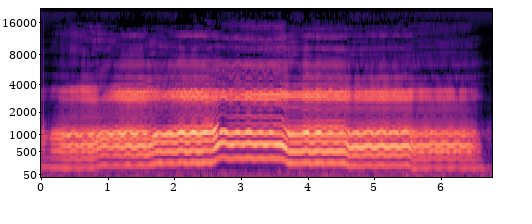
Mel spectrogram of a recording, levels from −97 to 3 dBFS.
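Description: Nothing goes wrong anywhere in this music, so there's no fault to point to at any moment.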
